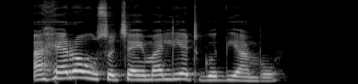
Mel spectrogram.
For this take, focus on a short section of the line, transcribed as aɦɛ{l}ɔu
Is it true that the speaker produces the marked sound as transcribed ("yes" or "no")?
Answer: no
